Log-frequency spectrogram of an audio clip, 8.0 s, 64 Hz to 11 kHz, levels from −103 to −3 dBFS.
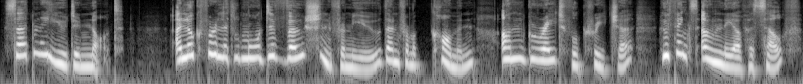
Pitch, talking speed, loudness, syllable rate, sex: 255 Hz, 180 wpm, -19 LUFS, 5.4 syllables/s, female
